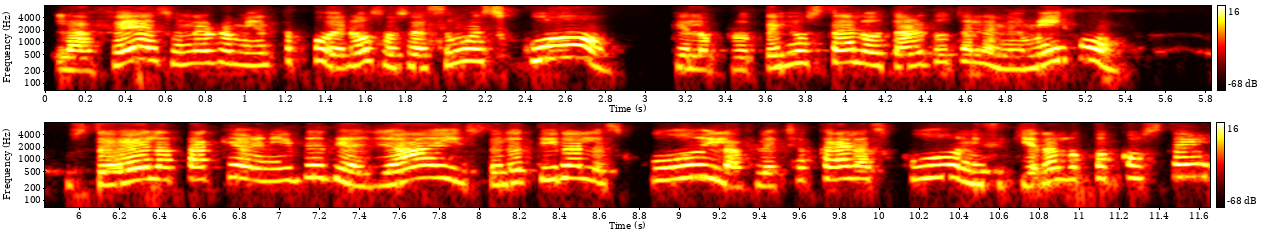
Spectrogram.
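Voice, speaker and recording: A woman's voice: high-pitched, lively intonation, a little fast, no room sound. A woman giving an informal sermon, talking conversationally and addressing listeners directly. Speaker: church speaker. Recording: dull dry lo-fi recording.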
